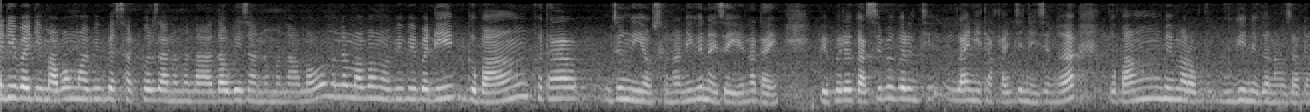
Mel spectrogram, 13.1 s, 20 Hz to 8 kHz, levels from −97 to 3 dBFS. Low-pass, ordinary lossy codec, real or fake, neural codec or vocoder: 7.2 kHz; Opus, 64 kbps; real; none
